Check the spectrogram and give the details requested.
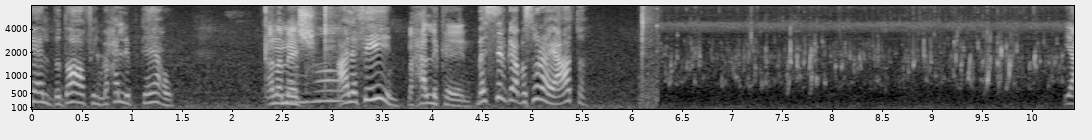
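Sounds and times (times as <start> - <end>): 
speech: 0.0 - 1.6, 2.3 - 5.7
water pouring into a small basin: 6.3 - 10.4.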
